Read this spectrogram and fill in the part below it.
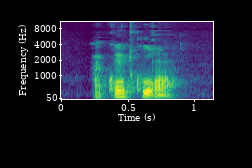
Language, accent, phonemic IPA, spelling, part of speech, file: French, France, /a kɔ̃.tʁə.ku.ʁɑ̃/, à contre-courant, adverb, LL-Q150 (fra)-à contre-courant.wav
- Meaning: 1. upstream 2. against the grain (contrary to what is expected.)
